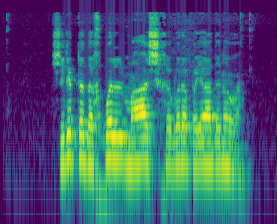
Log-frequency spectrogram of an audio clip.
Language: Pashto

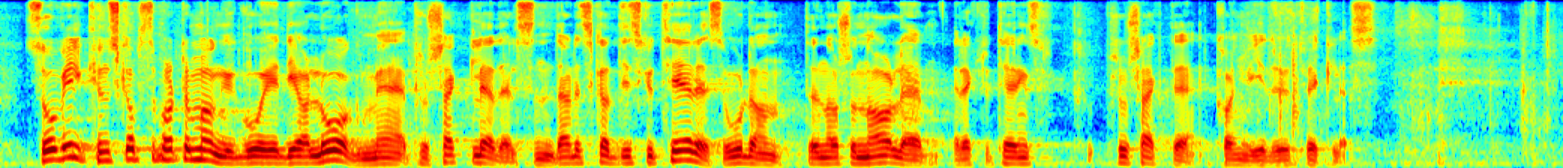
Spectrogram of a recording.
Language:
Norwegian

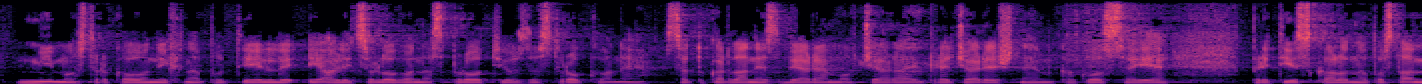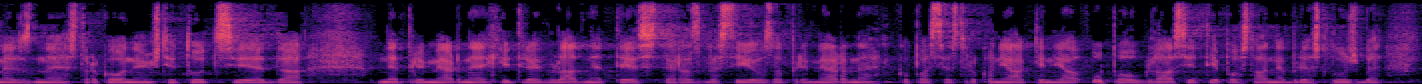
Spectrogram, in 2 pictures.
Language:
Slovenian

